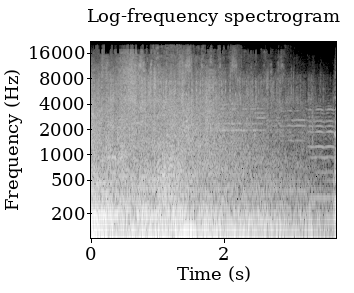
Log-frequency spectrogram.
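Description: A fiery Incendio spell blast in Hogwarts Legacy roars up with a loud low burst, then rumbles and crackles on, slowly fading over a few seconds with no talking.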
